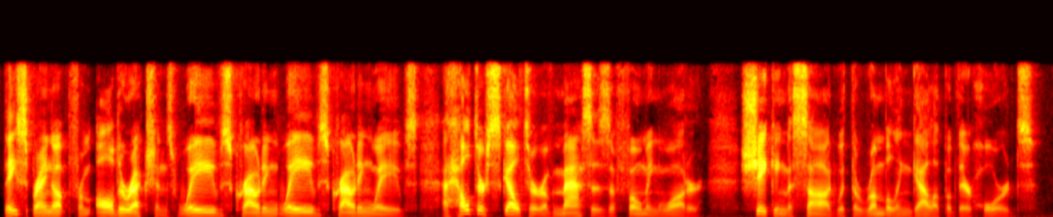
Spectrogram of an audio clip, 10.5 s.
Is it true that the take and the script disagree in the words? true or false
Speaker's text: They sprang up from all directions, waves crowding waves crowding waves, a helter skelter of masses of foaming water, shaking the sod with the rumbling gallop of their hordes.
false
